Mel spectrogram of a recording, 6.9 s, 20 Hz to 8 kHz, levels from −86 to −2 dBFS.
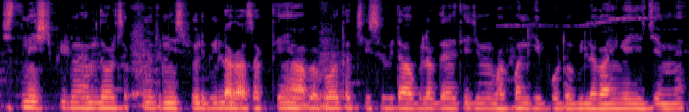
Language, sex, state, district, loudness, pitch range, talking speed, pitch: Hindi, male, Chhattisgarh, Bilaspur, -27 LUFS, 130-140 Hz, 245 wpm, 135 Hz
